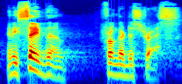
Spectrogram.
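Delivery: low, soft, slowing to a fade; hushed resolution. A narrator's reading. Preacher telling of the sailors' rescue, hushed. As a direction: drop right down in relief.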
